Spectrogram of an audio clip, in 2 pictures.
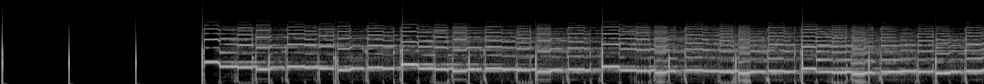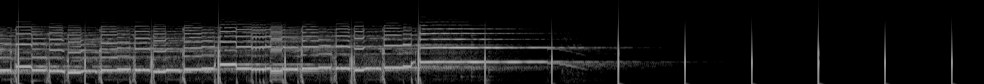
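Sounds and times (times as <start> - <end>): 
slow guitar exercise: 2.0 - 16.6.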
